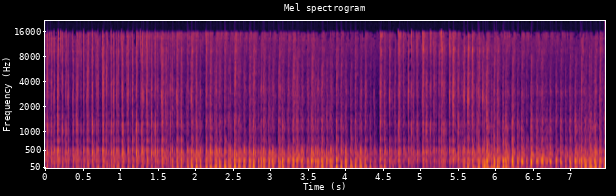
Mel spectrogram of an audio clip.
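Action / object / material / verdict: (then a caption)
tap / kalimba carrying case / unknown / none. Fingers tap quickly and continuously on a kalimba carrying case, producing a dense stream of dull, low thuds. The taps are short and muffled with almost no ring. The rhythm is fast and only loosely even.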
